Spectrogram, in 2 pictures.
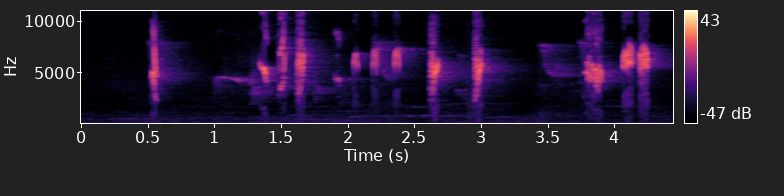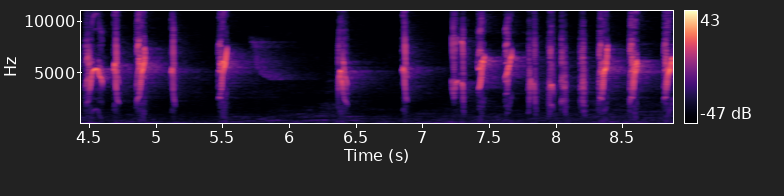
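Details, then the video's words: Sunbird calls played to lure birds for trapping: steady series of sharp, high chirps and short downslurred tweets, with a quiet low hum in the middle. "SUARA PIKAT BURUNG KOLIBRI NINJA"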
